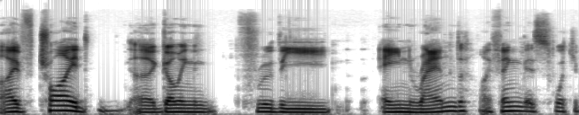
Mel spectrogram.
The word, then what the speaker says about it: Ayn Rand: I think I've typed this before, but Ayn Rand, okay, or Ein, like Einstein. I might be pronouncing Einstein the German way, but Ayn Rand, is that correct?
